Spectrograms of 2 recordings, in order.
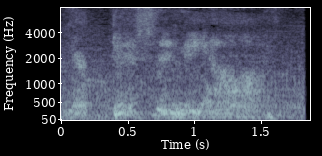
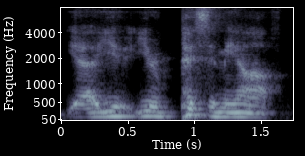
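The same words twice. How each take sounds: First: Slow, low breathy whisper, drawn out. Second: Said in the usual way. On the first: Pretend. Repeating the angry text to the viewers in a slow whisper. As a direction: hiss it slowly under the breath.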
